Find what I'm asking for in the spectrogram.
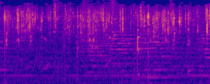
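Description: Gasoline pours out in a steady, continuous stream, a moderately loud liquid splashing and gurgling that runs unbroken for a moment with no voices.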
